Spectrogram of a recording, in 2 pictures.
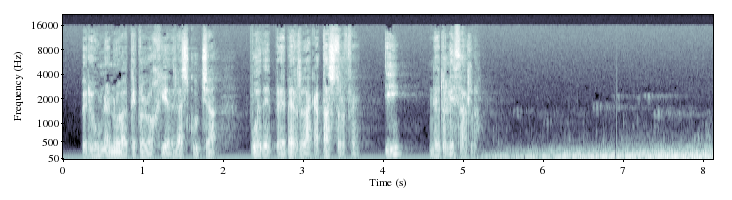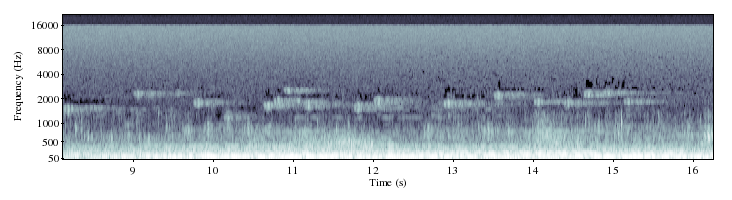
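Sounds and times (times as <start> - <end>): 
speech: 0.8 - 5.3
dense underwater drone of low engine-like rumble: 5.3 - 16.2.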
